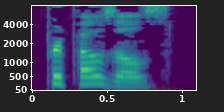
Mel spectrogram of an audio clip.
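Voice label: "proposals", British English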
